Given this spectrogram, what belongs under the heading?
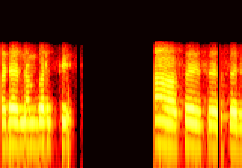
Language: Tamil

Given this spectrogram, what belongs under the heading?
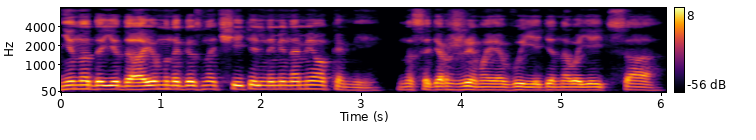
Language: Russian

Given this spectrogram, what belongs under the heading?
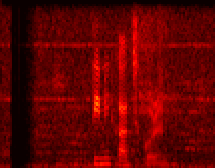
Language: Bangla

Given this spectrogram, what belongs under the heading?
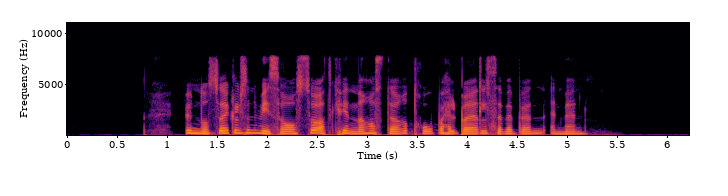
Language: Norwegian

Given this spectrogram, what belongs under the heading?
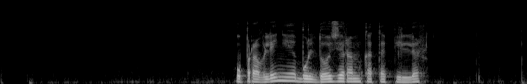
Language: Russian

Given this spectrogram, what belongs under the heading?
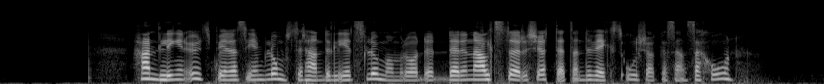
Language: Swedish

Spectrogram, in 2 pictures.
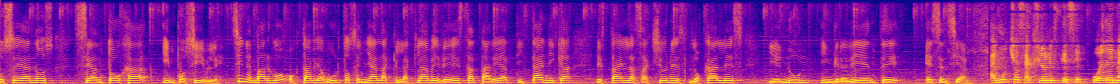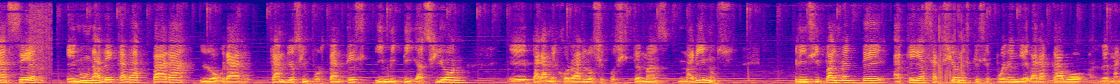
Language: Spanish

